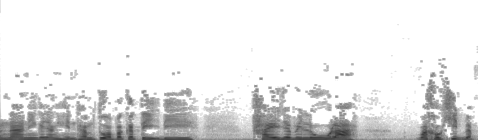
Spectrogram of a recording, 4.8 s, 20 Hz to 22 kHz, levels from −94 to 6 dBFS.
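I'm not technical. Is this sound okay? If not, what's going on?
No, not quite. This speech clip sounds like low-bitrate audio saved at a high bitrate, and that's the likely cause of what you hear from start to finish. At some point it was squeezed hard into a small MP3, which stripped out detail and left audible artefacts. It was later saved again as a bigger, better-quality MP3, but that can't bring back what was lost, so the damage from the first squeeze is still there throughout.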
